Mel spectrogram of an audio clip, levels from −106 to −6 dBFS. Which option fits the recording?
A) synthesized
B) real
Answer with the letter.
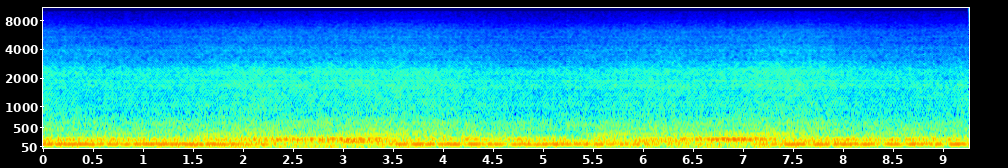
A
